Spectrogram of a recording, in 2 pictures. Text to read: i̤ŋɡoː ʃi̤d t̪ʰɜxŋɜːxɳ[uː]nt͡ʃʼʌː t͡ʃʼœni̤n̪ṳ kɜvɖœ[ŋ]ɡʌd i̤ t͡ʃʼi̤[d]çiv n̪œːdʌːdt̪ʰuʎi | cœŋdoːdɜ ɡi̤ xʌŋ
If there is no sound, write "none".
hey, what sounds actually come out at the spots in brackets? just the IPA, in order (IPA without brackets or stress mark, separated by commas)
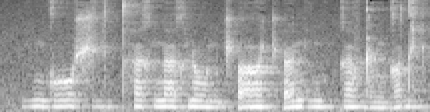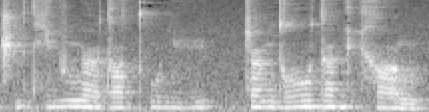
oː, ŋ, d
